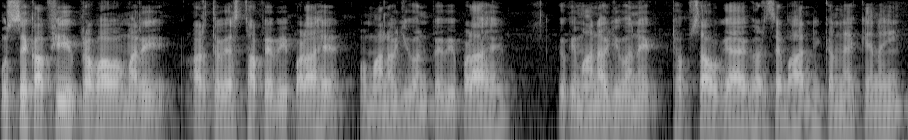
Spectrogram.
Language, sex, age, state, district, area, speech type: Hindi, male, 45-60, Madhya Pradesh, Ujjain, urban, spontaneous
